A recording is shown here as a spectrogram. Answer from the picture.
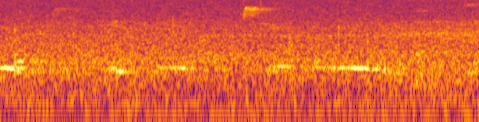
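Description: Quiet background with a few faint, short bird calls.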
